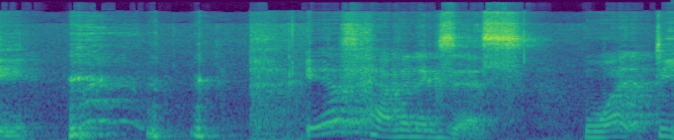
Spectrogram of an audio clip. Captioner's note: laughs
